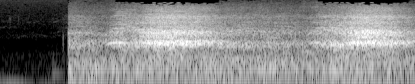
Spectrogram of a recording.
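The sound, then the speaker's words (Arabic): A huge crowd chants slogans at an Ashura mass march in Sanaa, Yemen, bursting in abruptly after a brief silence and swelling loudly twice in a steady, rhythmic roar of many voices. “هيهات من الذلة، هتافات صدح بها اليمنيون في ذكرى عاشوراء التي خرجوا رجالا ونساء لإحيائها بمسيرات شعبية حاشدة في العاصمة صنعاء والمحافظات الأخرى”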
